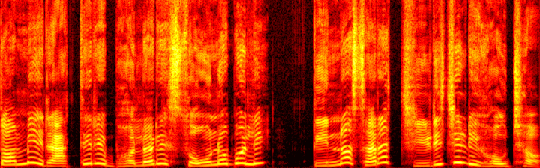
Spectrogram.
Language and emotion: Odia, angry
